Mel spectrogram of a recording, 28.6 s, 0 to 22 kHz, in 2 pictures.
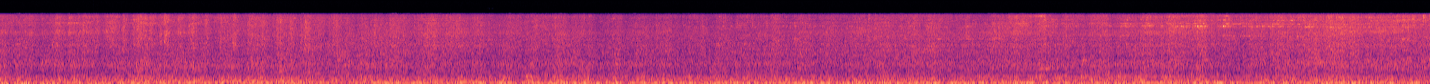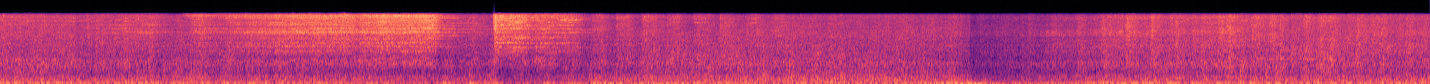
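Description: Freight cars of a CSX mixed freight train rolling past: a steady heavy rumble of steel wheels on rail. About 16 seconds in, a high metallic wheel squeal rises over the rumble and lasts about four seconds, with a brief break in the middle.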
